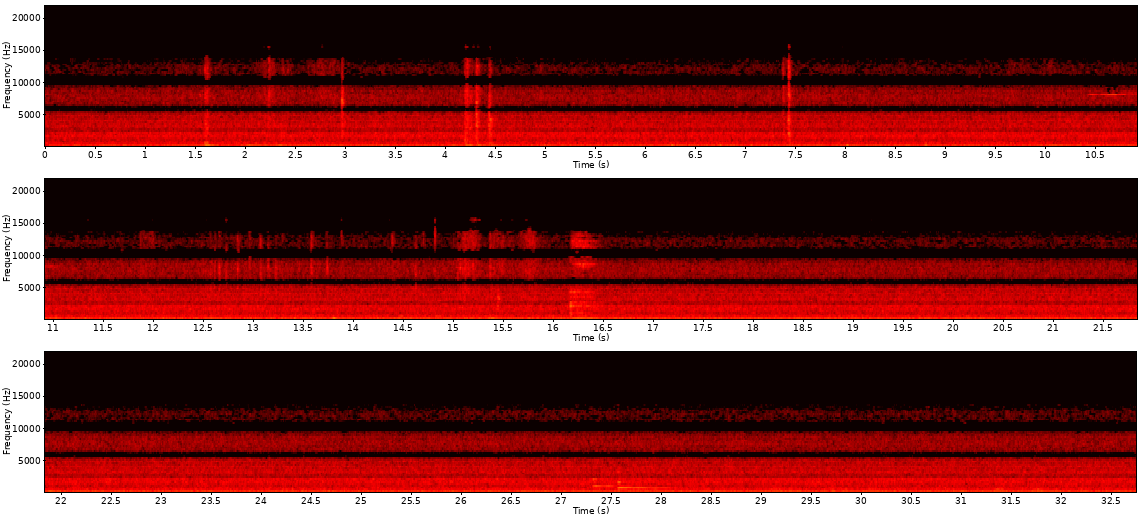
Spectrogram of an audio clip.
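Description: A steady low rumble, with a few faint knocks in the first few seconds and a short two-note chirp near the end.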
